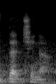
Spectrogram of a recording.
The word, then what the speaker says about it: Dachina: So in Trinidad Bhojpuri, correct pronunciation is Dachina.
